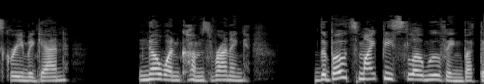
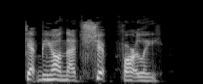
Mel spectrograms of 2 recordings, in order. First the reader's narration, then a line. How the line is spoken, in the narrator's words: My voice shakes with anger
